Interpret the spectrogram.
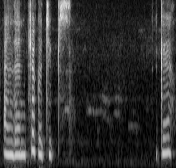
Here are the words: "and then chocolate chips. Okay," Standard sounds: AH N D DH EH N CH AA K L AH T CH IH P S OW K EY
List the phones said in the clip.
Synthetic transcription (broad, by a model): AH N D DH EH N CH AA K AH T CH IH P S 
